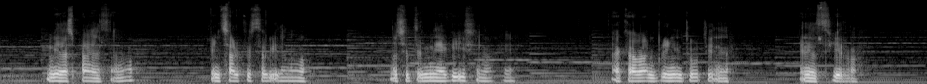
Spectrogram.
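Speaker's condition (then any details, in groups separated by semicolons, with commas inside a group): Duchenne muscular dystrophy; degenerative, progressive loss of strength over time, past suffocation episode needing emergency care, later relapses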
